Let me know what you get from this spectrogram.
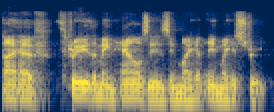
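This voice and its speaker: A man's voice: a bass voice, flat delivery, brisk. A middle-aged man from England with an English accent, talking reflectively as a guest in a casual podcast conversation. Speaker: podcast guest, relationship expert and author.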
